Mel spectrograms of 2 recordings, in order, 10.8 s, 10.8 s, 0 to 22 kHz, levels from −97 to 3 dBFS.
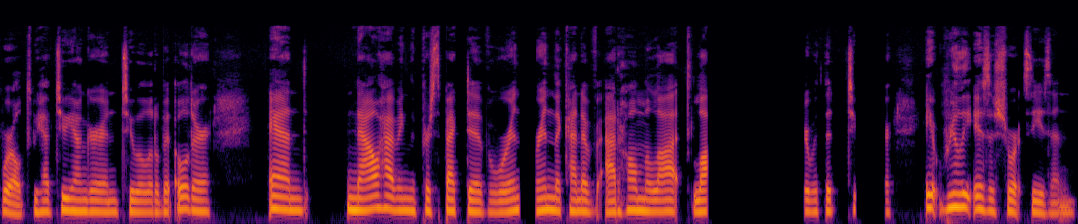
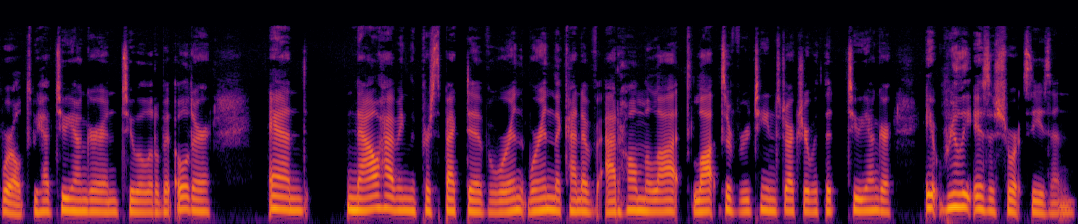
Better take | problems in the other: second | audio cutting out; at 5 s, at 7 s for 1 s and at 8.5 s

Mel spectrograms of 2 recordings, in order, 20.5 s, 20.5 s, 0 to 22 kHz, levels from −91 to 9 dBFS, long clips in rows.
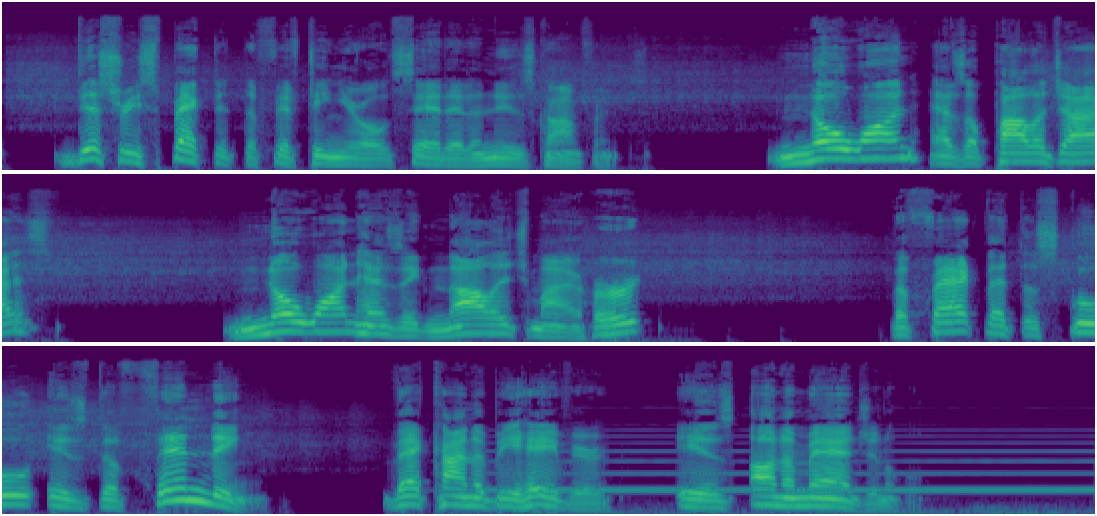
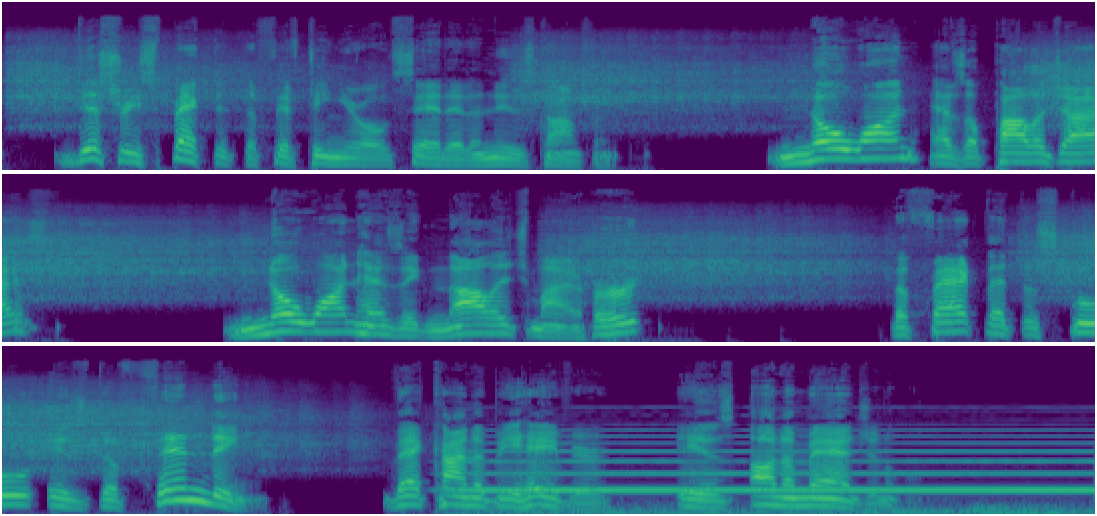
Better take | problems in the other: first | background music; loud; throughout; 10 dB below the speech; faint in the first

